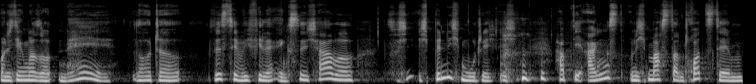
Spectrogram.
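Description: Here is a woman with an ordinary speaking voice. She talks at a moderate pace and medium pitch, with ordinary pitch variation. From Germany, Eifel region near Nürburgring. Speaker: yoga and meditation teacher, podcast host. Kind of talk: casual interview chat. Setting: remote recording, looking at each other via video.

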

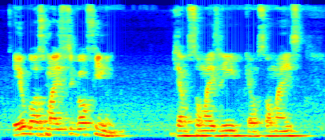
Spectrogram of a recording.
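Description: Audible room echo surrounds a man speaking at a moderate pace. His pitch is medium with ordinary variation. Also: long, frequent pauses. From Greater Florianópolis, Brazil. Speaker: DJ. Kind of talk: casual chat.

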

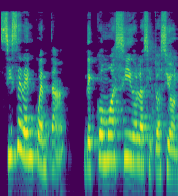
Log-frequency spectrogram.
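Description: The woman talks at a fairly slow pace. Her pitch varies in an ordinary way. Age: 40s. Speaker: author and sociologist. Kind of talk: interview. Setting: in person. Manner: hesitant with fillers.

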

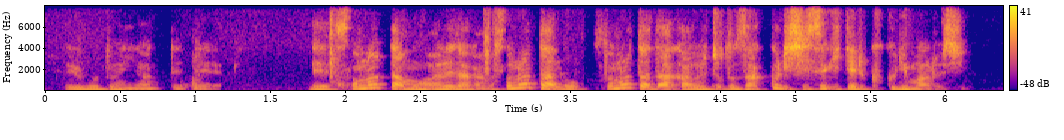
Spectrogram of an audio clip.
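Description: A man speaks very fast, his loudness swinging widely, in a dark, mellow tone. His pitch sits fairly high, with lively intonation. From Gifu, Japan (rural). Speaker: guest storyteller on culture podcast. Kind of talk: casual chat. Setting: remote call.

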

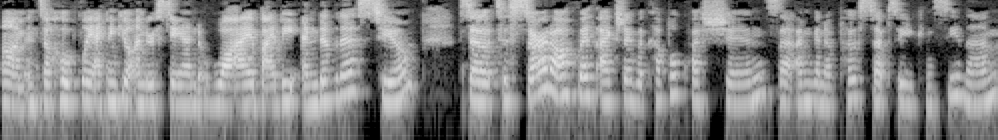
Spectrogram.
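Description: An ordinary speaking voice from a woman, fairly high in pitch, with ordinary pitch variation. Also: moderate pace. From Atlanta, Georgia, US South. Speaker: occupational therapist and podcaster. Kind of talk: podcast solo talk, live-style presentation.

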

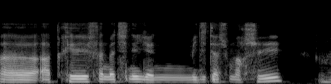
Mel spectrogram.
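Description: A man with a mid-range pitch talks at a moderate speed, his intonation fairly even. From born in Vietnam, Vietnamese parents, raised in France. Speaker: Chinese medicine practitioner. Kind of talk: interview. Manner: halting.

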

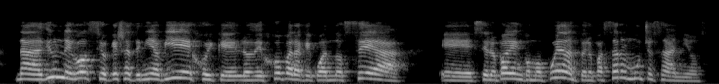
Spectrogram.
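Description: A woman is speaking. She has an Argentine accent. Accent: Rioplatense Argentine Spanish. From Argentina. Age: 40s. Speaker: special education teacher. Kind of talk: testimony interview.

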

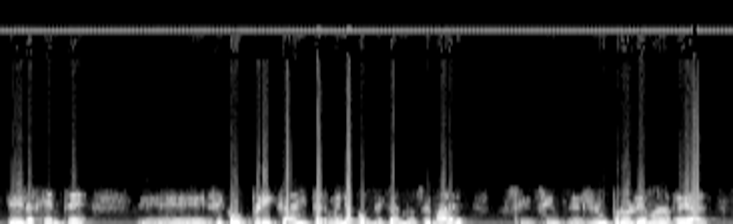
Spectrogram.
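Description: Amid noticeable background noise, a man speaks at an extremely high pitch for a man with very wide pitch swings. His pace is very slow. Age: old. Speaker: COVID-19 survivor. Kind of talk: phone interview. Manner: halting.

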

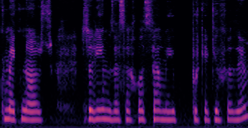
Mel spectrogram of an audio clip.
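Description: A woman speaks at a fairly high pitch with a dark, mellow tone. The sound is dry and close, with no echo. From northern Portugal, Braga. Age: 20s. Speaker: customer success manager. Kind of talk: podcast interview. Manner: hesitant, many fillers.

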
